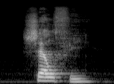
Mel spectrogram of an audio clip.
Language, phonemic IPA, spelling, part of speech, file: Dutch, /sɛlfi/, selfie, noun, Nl-selfie.ogg
- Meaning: selfie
